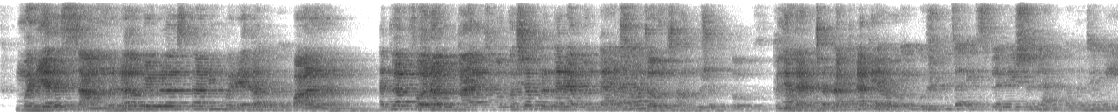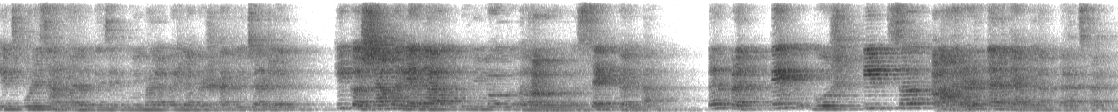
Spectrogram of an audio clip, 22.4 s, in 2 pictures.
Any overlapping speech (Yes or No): Yes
